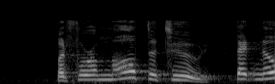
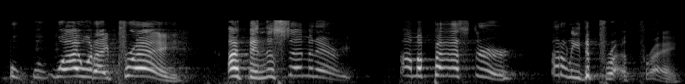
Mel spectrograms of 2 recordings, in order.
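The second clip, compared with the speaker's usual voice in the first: mock huffy, higher and louder; indignant protest; 10 semitones higher, 5 dB louder than usual. Pastor protests to his wife that he needn't pray, mock indignant. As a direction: play the proud pastor, offended. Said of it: "I'm like".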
